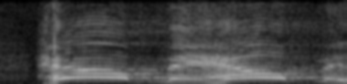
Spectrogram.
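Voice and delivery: pleading. Acted. Man begging from cliff branch.

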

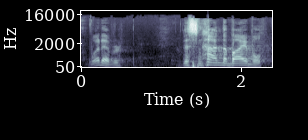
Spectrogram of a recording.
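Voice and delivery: ordinary talk, nothing marked

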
